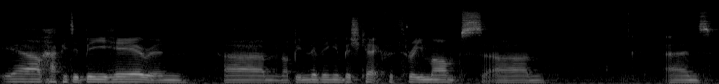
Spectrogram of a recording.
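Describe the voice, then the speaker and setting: A man's voice: lowish voice, flat delivery, slow pace, slight background noise. Chatty man reacting to a video. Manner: chatty and self-deprecating, many ums and restarts. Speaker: running vlogger. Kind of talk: casual reaction commentary.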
